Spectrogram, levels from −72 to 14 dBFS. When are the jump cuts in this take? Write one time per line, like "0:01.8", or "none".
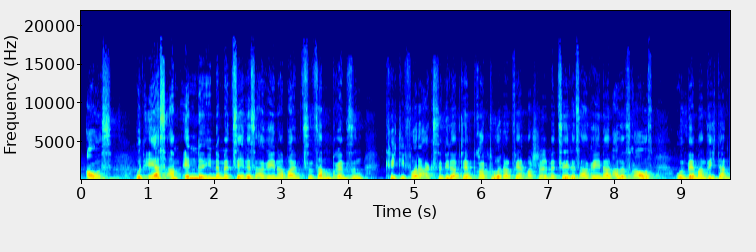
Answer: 0:08.0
